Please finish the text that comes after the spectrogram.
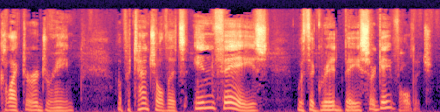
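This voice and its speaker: A man with a heavily creaky, bright voice delivers scripted technical narration. The voice is husky at the edges, and he explains step by step in a measured, didactic way. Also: mid-range voice. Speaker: electronics instructor.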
